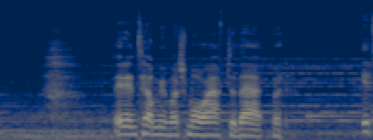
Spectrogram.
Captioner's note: sighs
